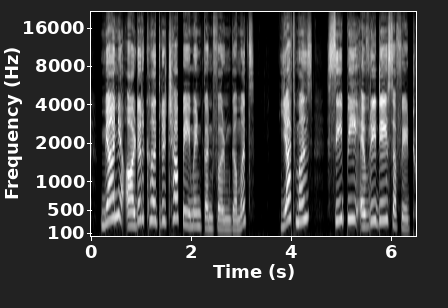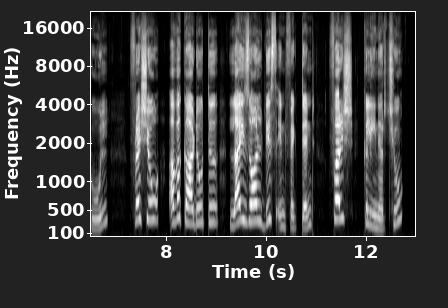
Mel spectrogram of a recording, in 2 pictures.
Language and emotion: Kashmiri, neutral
